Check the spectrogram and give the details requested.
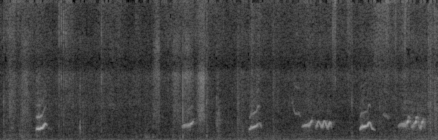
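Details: A pet domestic turkey makes a new noise while seeking attention as its sibling gets more: about six short, rising chirps at an irregular pace, some doubled, over a steady low hum.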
